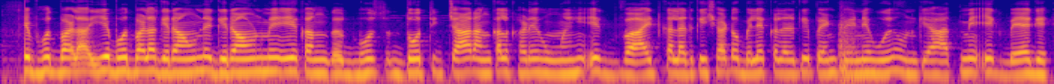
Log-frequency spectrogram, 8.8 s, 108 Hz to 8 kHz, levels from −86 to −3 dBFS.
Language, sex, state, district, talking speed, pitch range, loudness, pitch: Hindi, female, Chhattisgarh, Sukma, 245 wpm, 185-200 Hz, -21 LUFS, 195 Hz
